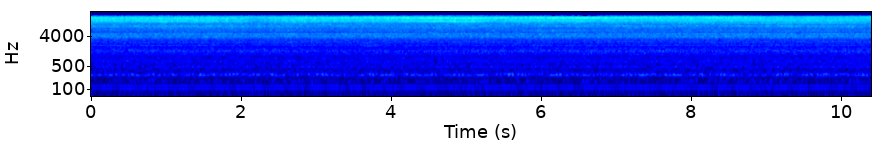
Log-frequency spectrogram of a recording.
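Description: Dental suction drawing air at the surgical site, a steady hiss with a low hum under it.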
